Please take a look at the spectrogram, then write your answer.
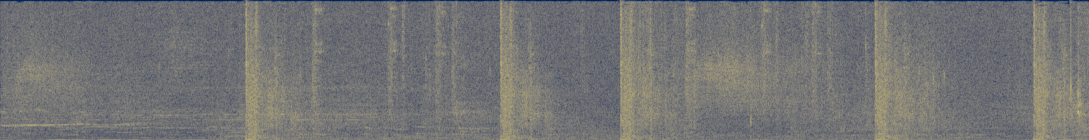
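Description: In a zombie shooter video game, gunshots crack out about six times at irregular intervals, loud and close, over a continuous background of game noise and voices.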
